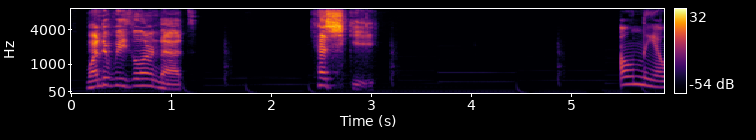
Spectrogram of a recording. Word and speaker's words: 景色: Keshki. Okay, I don't remember ever learning that. I honestly don't remember learning that at all. When did we learn that? Keshiki.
